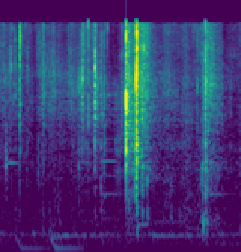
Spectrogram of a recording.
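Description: Plastic zip-lock pouch crinkling as it is pulled open, with a few sharp cracks about a second in and another near the end.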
